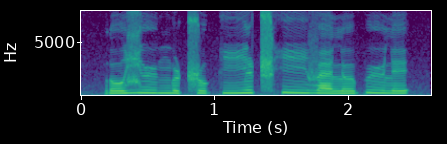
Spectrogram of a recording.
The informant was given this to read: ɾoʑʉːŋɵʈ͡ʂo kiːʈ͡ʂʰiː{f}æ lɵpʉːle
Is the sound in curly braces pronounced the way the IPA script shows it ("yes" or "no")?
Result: no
